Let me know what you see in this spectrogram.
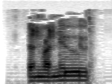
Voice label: "unrenewed", english; adjectives

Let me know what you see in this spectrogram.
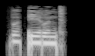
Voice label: "beehrend", German; adjectives

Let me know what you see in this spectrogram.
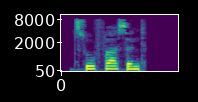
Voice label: "zufassend", German; adjectives

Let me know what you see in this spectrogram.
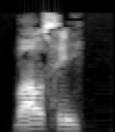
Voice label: "bossy", English; adjectives

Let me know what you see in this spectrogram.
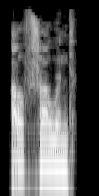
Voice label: "aufschauend", German; adjectives

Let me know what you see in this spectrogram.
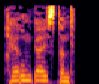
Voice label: "herumgeisternd", German; adjectives

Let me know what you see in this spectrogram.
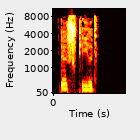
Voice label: "gespielt", German; adjectives

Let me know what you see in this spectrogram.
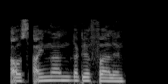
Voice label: "auseinandergefallen", German; adjectives

